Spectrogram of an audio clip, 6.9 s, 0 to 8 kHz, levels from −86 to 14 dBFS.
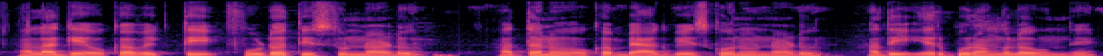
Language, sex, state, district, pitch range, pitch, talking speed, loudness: Telugu, male, Telangana, Mahabubabad, 120-135 Hz, 125 Hz, 120 wpm, -17 LUFS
